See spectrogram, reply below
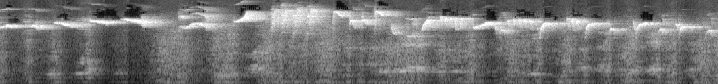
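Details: White-eye, a national champion singer, delivering song packed with canary-style phrases: dense, fast, piercingly high chattering and twittering notes, jumbled trills and slurred whistles rising and falling continuously, loud and unbroken throughout.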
